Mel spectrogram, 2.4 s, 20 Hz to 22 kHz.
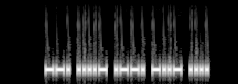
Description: Morse code, heard as a keyed tone, about 46 wpm, 700 Hz. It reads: G4PXH
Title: DXCC-100 Call Signs - 5 Characters - 45wpm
